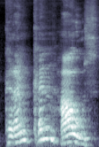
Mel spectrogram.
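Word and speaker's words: Krankenhaus: ख्रंखन हाउस।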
